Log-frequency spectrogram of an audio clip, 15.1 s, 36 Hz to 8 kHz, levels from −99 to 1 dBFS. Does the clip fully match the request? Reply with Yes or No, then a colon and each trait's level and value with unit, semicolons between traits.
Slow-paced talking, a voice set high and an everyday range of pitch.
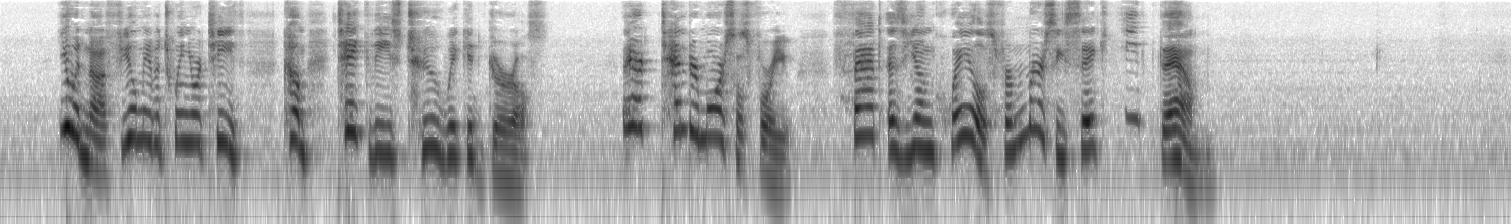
No: slow, 115 wpm; high, 225 Hz; wide, 7.8 semitones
